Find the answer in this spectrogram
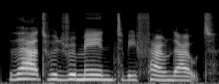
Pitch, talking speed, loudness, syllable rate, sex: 215 Hz, 190 wpm, -18 LUFS, 4.0 syllables/s, female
